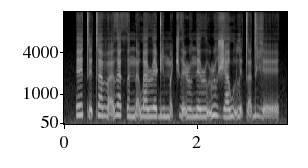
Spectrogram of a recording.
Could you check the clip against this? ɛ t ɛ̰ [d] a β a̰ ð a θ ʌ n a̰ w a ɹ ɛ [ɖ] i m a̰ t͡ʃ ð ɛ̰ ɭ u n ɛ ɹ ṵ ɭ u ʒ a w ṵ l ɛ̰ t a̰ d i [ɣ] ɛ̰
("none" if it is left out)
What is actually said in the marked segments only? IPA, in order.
t, ɖ, ɣ

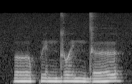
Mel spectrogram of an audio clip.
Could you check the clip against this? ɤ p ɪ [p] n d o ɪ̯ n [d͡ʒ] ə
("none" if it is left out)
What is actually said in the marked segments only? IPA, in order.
none, d

